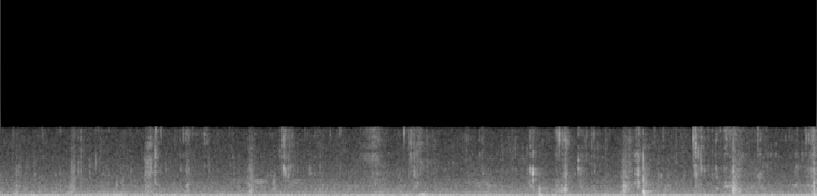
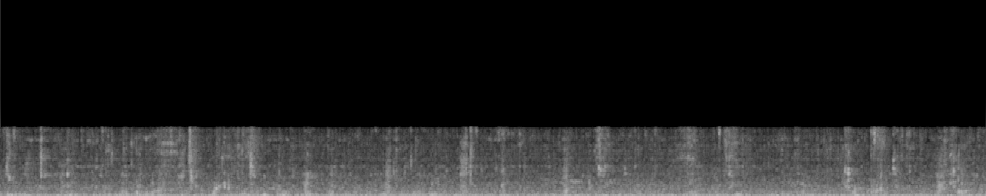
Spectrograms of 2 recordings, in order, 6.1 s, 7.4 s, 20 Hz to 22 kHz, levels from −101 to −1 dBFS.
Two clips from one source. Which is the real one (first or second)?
first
